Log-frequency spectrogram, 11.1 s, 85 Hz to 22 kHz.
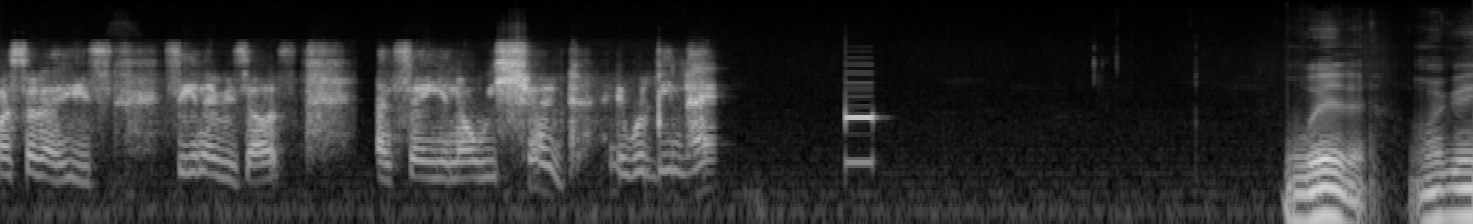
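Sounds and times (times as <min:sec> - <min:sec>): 
speech: 0:00.0 - 0:05.5, 0:09.6 - 0:11.0
telephone keypad tone, two-pitch beep: 0:06.4 - 0:06.7.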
